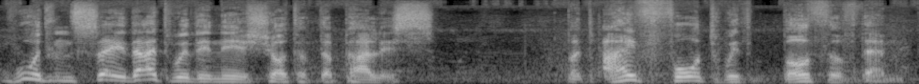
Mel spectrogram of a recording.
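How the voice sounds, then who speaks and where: An actor playing a loyal, composed, wry Spartan soldier in a video game, assured and courteous. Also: male voice, mid-range voice, sing-song, moderate pace, fairly bright tone, a little hiss or hum. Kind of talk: video game character acting.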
